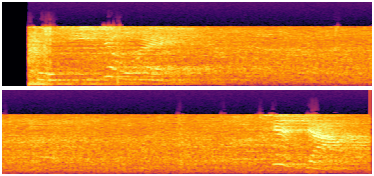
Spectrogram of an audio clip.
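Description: A man speaks through a loudspeaker, echoing in the hall.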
